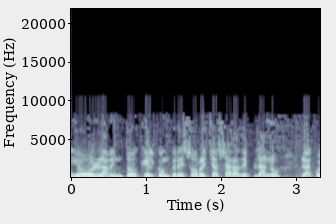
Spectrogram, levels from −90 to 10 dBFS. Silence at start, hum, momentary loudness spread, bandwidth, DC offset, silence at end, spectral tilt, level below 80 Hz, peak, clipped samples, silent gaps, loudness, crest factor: 0 s; none; 5 LU; 9 kHz; under 0.1%; 0 s; -5.5 dB/octave; -34 dBFS; 0 dBFS; 1%; none; -8 LUFS; 8 dB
